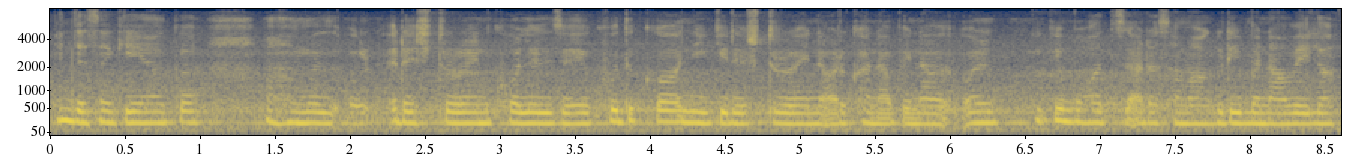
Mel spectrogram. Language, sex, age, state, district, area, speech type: Maithili, female, 18-30, Bihar, Purnia, rural, spontaneous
